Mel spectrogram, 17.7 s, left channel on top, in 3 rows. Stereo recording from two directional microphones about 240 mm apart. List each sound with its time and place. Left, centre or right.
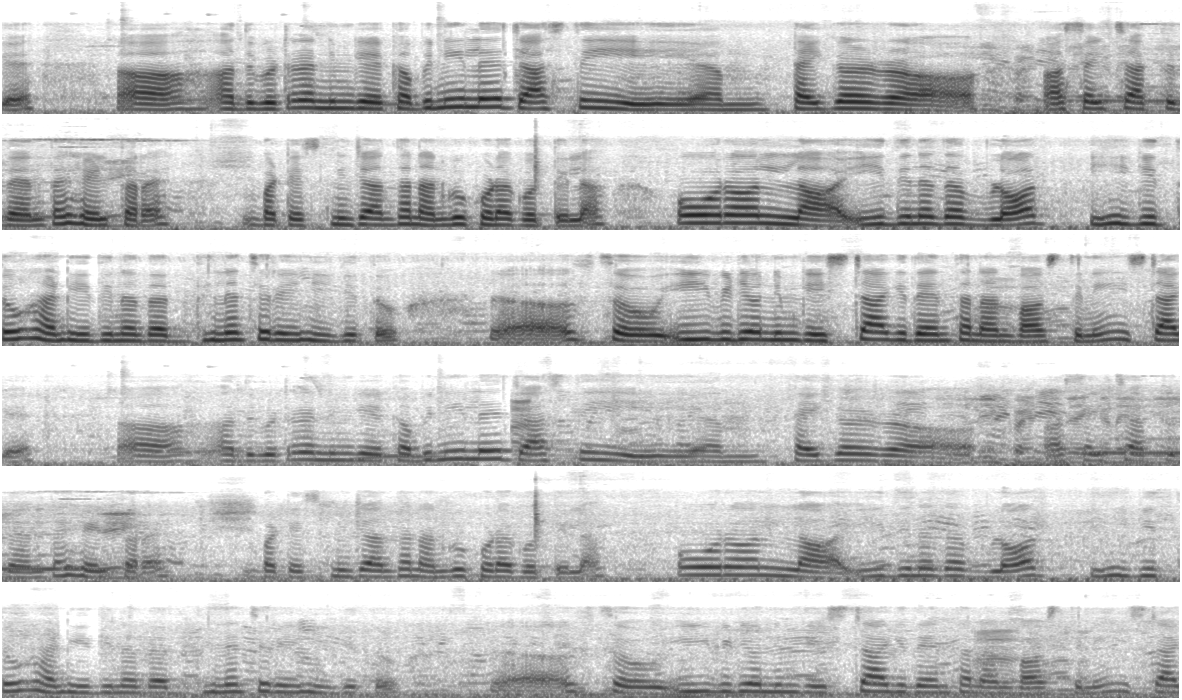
0.5 s a woman's voice: left
14.3 s speech: left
